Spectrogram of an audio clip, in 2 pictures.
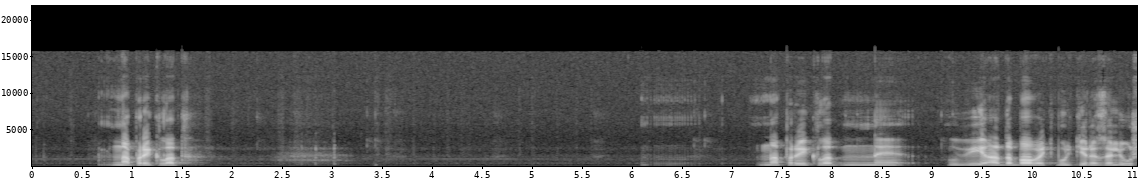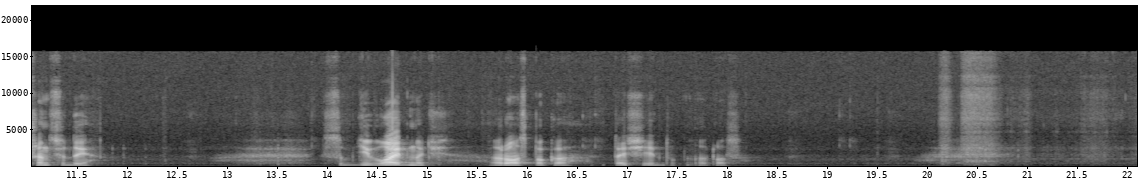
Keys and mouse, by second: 1.2-22.1 middle drag.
